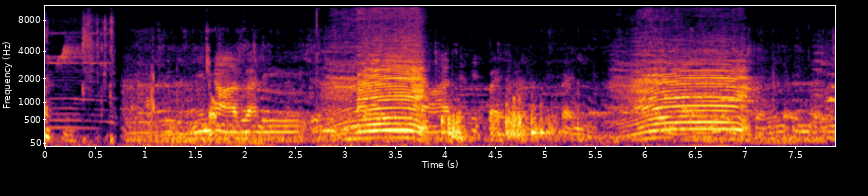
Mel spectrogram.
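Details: A cow bought for Qurban in 2025 gives two deep, sustained moos, each arching in pitch over about a second, over steady background noise and murmuring voices.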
